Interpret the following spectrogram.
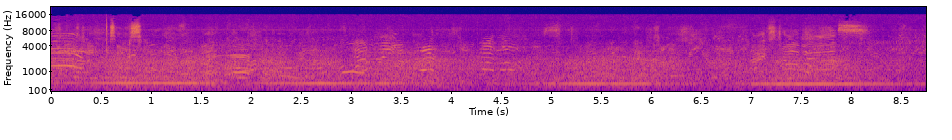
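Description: Outdoor sports-field ambience: a steady drone of noise with a held hum that breaks off and resumes every couple of seconds, and scattered distant voices calling across the field.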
